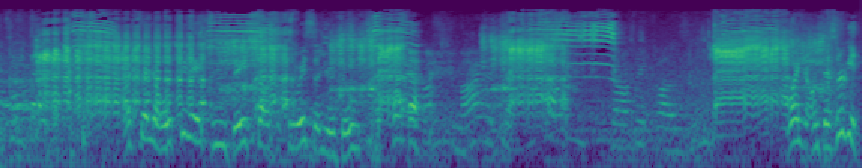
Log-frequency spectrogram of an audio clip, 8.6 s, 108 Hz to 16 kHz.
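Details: Goat bleating during the birth of two kids in a sugar shack in Quebec, Canada, recorded on an iPod Touch 4G; loud, wavering bleats come in bursts of about a second, overlapping steady French conversation.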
